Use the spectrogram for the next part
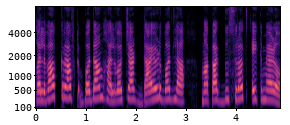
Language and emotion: Goan Konkani, neutral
